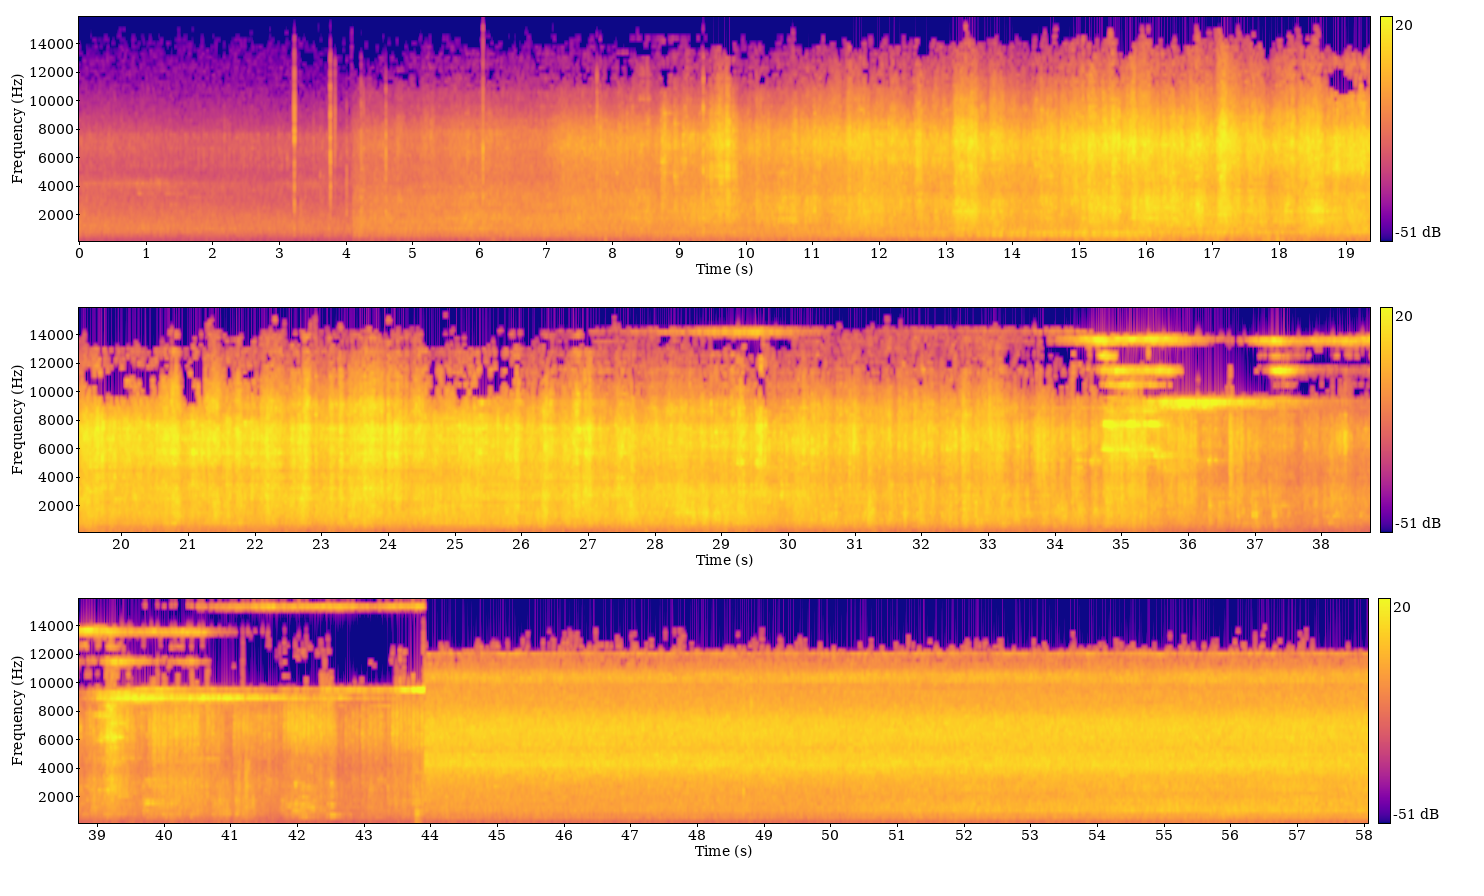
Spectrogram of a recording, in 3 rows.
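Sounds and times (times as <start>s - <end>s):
diesel locomotive passing: 4.2s - 58.0s
freight wagons clattering on rails: 7.3s - 44.0s.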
